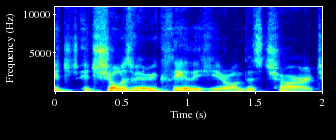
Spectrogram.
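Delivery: plain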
